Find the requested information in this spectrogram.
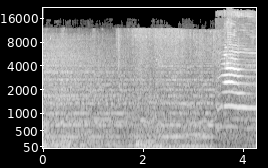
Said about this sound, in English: Yes, the cat! It's Teebs the cat!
